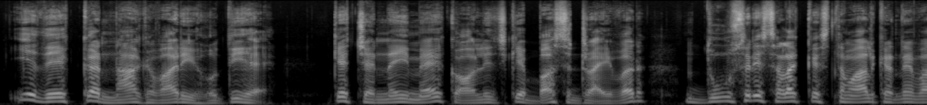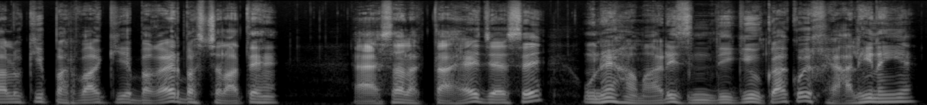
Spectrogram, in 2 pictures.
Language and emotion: Urdu, disgusted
